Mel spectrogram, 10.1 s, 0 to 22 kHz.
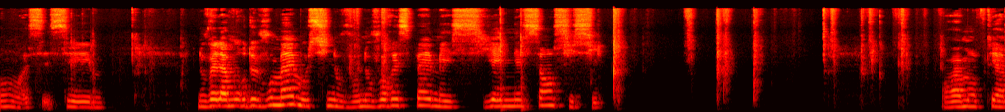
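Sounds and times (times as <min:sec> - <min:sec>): cards rustling while shuffled: 0:06.8 - 0:10.0.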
